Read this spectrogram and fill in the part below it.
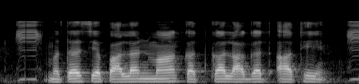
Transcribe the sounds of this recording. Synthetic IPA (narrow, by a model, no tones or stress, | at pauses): mət̪əsjəpalənmãkət̪kalaɡət̪at̪ʰe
